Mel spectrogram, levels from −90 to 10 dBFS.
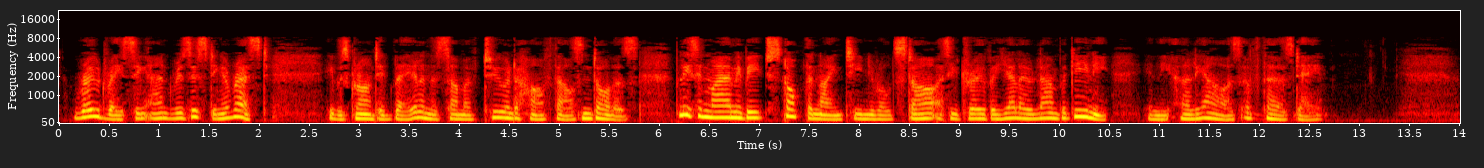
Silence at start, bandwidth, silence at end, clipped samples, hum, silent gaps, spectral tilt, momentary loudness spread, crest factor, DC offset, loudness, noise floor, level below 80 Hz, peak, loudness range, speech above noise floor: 0.15 s; 8.8 kHz; 0.35 s; under 0.1%; none; none; -6 dB/octave; 13 LU; 14 dB; under 0.1%; -22 LUFS; -60 dBFS; -62 dBFS; -8 dBFS; 3 LU; 39 dB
